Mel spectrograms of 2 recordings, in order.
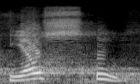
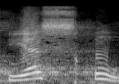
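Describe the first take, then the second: First: The s is heavy and emphatic. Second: The s is light and thin. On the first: The speaker calls it wrong. "Jangan yausqu ... kalau yausqu itu dengan sad" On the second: The speaker calls it right. "tapi yas yastu atau yasqu ... ini dengan sin"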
